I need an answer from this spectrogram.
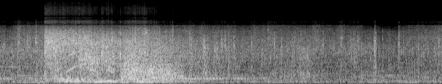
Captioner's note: gunshots blasting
